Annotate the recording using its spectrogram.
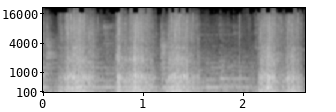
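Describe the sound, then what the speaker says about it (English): A sewing machine runs a straight stitch through fabric for a handbag, in four short whirring bursts with brief pauses between them, close and fairly loud. "Here we're going to make a straight stitch."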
